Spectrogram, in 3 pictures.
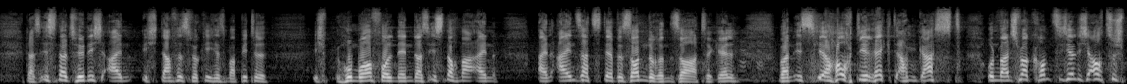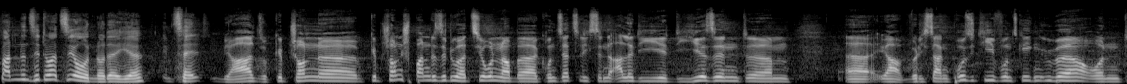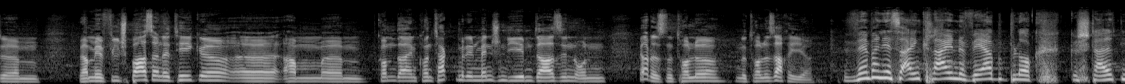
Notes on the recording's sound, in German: Live auf der Hessentagsbühne im Bundeswehrzelt.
